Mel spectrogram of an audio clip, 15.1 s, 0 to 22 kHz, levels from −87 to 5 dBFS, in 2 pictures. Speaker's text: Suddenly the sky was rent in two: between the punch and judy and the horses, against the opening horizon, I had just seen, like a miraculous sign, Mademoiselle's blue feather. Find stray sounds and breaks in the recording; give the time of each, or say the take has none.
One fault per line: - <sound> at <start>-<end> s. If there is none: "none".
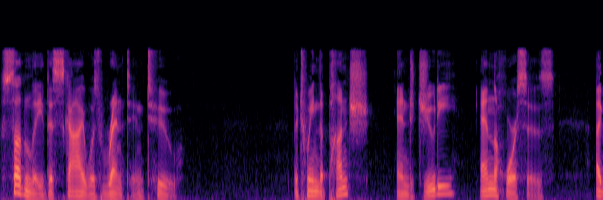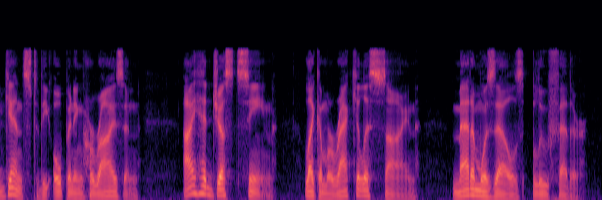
none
